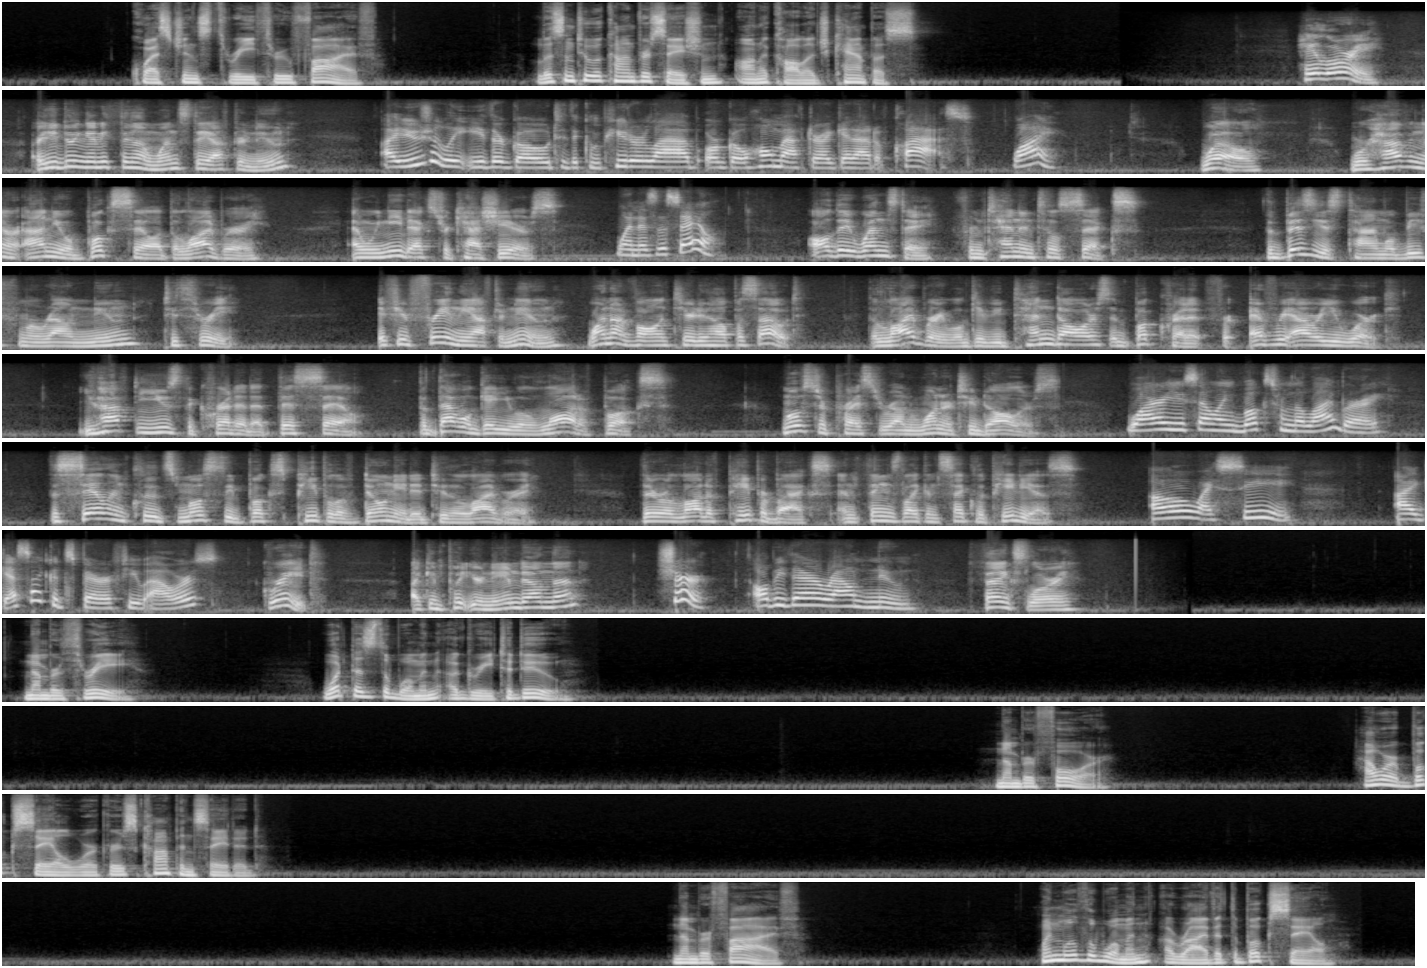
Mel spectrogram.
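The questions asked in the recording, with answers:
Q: What does the woman agree to do?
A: Volunteer as a cashier at the library book sale

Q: How are book sale workers compensated?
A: $10 in book credit per hour

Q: When will the woman arrive at the book sale?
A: Around noon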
